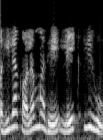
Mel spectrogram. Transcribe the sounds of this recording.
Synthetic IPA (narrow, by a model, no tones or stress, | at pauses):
əɦiljakɔləmːəd̪ʱːjelekliɦuː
